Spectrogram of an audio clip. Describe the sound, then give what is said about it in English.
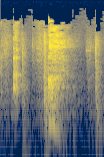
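A door on a porch is pushed repeatedly and fails to shut, giving several irregular hollow bumps and scraping knocks of varying strength with short gaps between them and no talking. “I can't shut the door.”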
